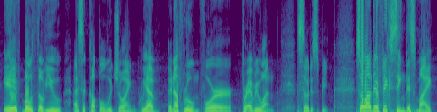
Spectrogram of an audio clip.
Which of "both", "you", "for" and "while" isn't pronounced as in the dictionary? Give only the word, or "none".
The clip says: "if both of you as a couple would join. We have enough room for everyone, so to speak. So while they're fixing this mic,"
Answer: none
